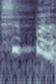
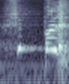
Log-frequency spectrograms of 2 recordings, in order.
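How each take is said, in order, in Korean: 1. 이 단어는 보통 s 소리로 시작해요. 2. 이 단어는 sh 소리로 시작해요. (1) "쉿볼렛 한 거예요" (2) "쉿볼렛 해야 되는데"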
